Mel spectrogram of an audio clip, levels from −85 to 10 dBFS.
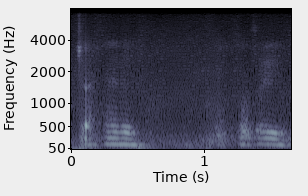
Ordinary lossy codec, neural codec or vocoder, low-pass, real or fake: none; codec, 24 kHz, 0.9 kbps, WavTokenizer, large speech release; 7.2 kHz; fake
